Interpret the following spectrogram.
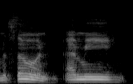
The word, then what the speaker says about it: Methuen: same town, Methuen. I'm actually curious how you would pronounce that if I Oh, didn't here tell we you.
